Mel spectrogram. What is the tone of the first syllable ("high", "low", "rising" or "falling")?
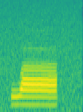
high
